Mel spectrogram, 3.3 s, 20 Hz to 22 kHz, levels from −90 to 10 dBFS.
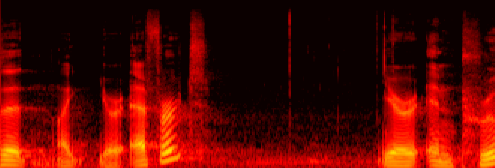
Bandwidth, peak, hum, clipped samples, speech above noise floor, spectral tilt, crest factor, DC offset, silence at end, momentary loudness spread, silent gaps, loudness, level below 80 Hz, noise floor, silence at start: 16 kHz; -14 dBFS; none; under 0.1%; 28 dB; -7 dB/octave; 18 dB; under 0.1%; 0 s; 11 LU; none; -31 LUFS; -56 dBFS; -57 dBFS; 0 s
